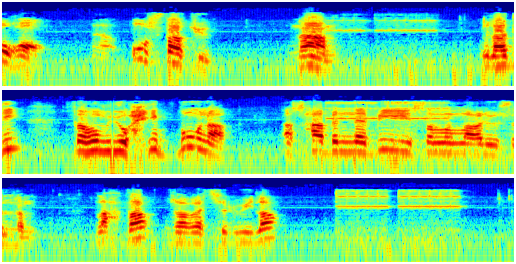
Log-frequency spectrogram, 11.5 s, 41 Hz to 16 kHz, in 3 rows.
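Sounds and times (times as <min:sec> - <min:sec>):
speech: 0:00.0 - 0:02.6, 0:03.6 - 0:09.8
mobile phone ringing during a religious lesson: 0:02.5 - 0:03.3, 0:06.2 - 0:07.3, 0:10.2 - 0:11.2.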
